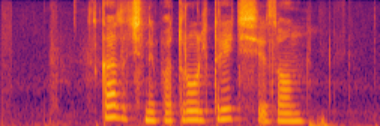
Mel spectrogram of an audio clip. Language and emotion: Russian, neutral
